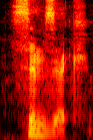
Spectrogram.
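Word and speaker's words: Szymczyk: But it is Simzik, I believe, is the actual correct pronunciation.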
